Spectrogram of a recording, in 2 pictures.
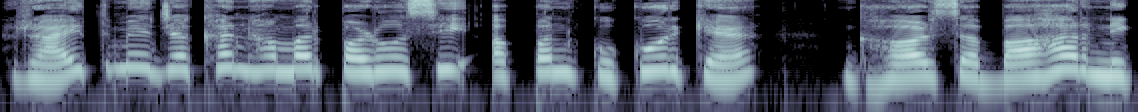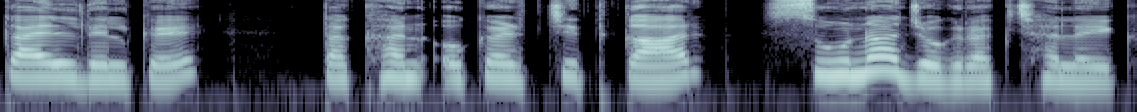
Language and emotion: Maithili, sad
